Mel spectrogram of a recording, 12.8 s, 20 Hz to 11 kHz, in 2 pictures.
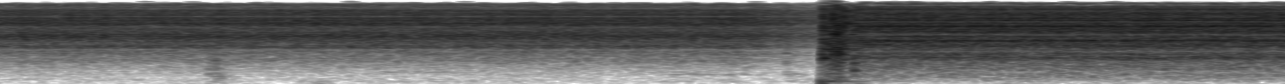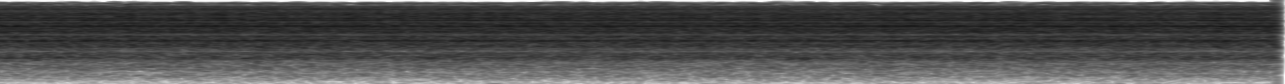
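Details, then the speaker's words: Ford F-250, engine off, cylinder pressurised with compressed air through the spark plug hole to hold valves closed before head work: sharp pop then loud steady hiss as air leaks past an open valve into the intake manifold. "I'll turn this back a little bit until those valves seal up again and just still pop up out of there"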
